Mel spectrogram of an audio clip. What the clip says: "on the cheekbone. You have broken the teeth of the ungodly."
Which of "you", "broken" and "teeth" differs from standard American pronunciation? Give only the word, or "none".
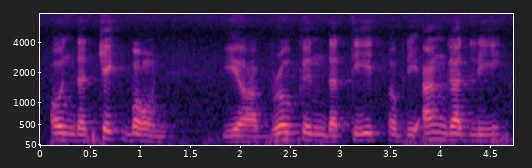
teeth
